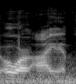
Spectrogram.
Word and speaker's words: Orim: And then we realized people were mispronouncing her name, so we changed it to Orim to be easier to pronounce. Because with Oram, people weren't all pronouncing it the same, but we changed it to I.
